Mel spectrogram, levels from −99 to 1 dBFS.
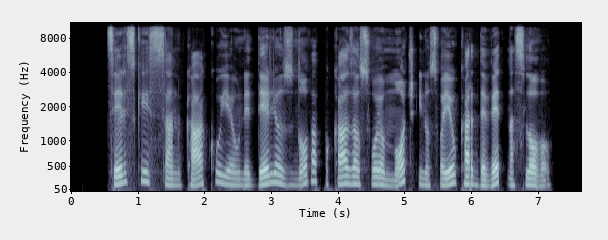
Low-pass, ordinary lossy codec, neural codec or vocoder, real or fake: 9.9 kHz; none; vocoder, 44.1 kHz, 128 mel bands every 256 samples, BigVGAN v2; fake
